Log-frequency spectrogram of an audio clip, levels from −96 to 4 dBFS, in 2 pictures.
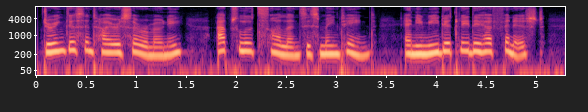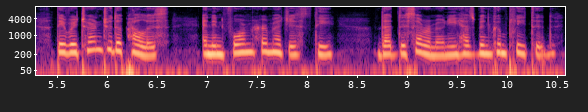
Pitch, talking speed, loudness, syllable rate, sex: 220 Hz, 160 wpm, -17 LUFS, 6.6 syllables/s, female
